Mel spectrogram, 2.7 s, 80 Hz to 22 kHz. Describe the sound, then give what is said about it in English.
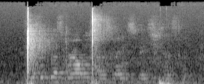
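A BrailleMe 20-cell braille display's cells refreshing all at once, heard as sharp snapping clacks: two crisp, bright ones about a second apart, then a duller, lower thump, with no talking. “The BrailleMe will sit there and wait for a second and do all the refreshing at once, and so instead of a little crunchy noise, you get a nice bam-bam noise.”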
